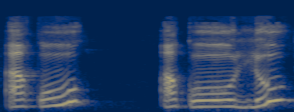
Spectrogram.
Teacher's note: قاف کو ہیوی، لام کو زیادہ نہیں کھینچنا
